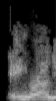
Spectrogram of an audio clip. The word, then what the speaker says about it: Engoron: Well, Engoron, is that how you say his name? – Engoron, yeah.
